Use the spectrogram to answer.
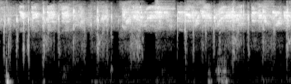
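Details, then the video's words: Several swiftlets trill continuously in a thin, high, buzzing wash. Faint short chips and a few scattered clicks break through now and then. "Sp burung walet campuran"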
